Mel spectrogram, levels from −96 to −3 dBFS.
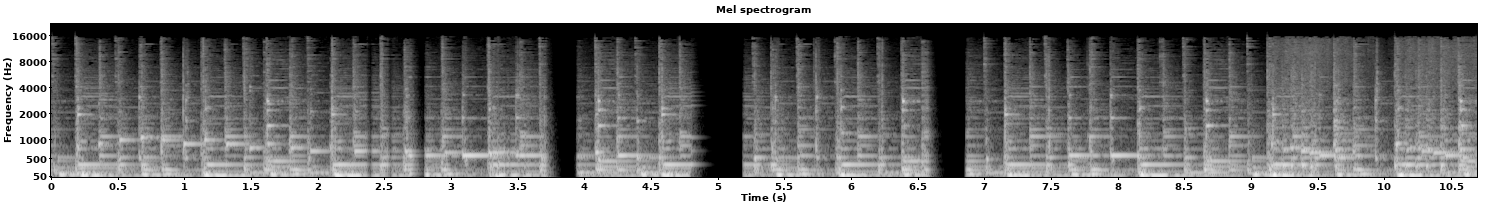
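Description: Repeated stalls (stutter) run from 2.25 to 3.67 s. Packets arrived late and the jitter buffer kept emptying, so the receiver extended the last sound across 16 gaps, the longest 103 ms, filling 323 ms with nothing lost.

A call audio freeze follows at 3.71–3.97 s, 4.81–5.22 s and 6.58–6.89 s. Each time the sound is held and fades to silence for about 140, 260 and 190 ms, then resumes where it stopped, adding 239, 387 and 288 ms of delay. The likely cause is packets held up in transit, draining the buffer.

A jitter buffer slow-down between 7.99 and 8.63 s repeats short stretches of the signal to rebuild its reserve, adding 79 ms so the audio runs at 89% speed without changing pitch.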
